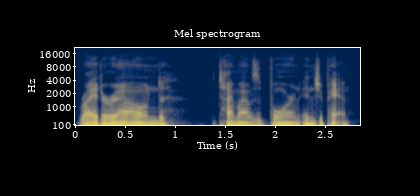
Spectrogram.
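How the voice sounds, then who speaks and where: An easygoing young man from Utah chatting as a guest, agreeable and a little hesitant. His voice is smooth and mellow, and the recording is close and dry. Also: fairly low pitch, level tone, moderate pace, dry recording. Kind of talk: casual chat.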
